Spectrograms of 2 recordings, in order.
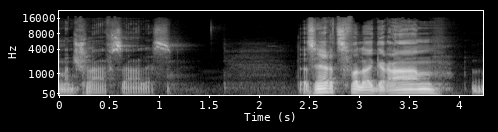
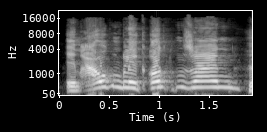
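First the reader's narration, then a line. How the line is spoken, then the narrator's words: Sneering. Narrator (German): höhnte Squeers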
